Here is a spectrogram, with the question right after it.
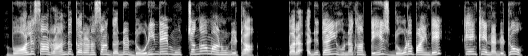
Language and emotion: Sindhi, surprised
